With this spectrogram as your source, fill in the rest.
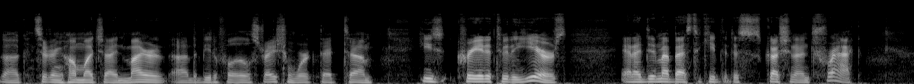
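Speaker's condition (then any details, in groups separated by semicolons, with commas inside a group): No condition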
